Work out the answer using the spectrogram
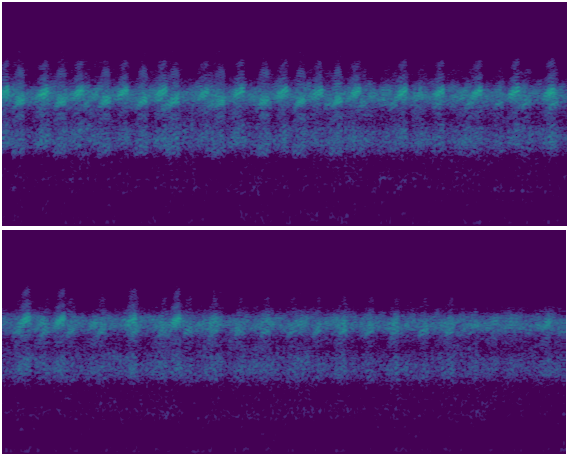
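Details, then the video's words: Frogs chorusing on a hot summer night: a thick wall of quick, overlapping croaks pulsing roughly two to three times a second, steady and unbroken throughout, with nothing else audible. "개구리들의 합창은 끝이 없어라"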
